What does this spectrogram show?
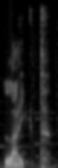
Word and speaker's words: liked: le agrega ed, y estas dos letras se pronuncian como T en esta palabra, así que la pronunciación es liked, liked, y lo usas en ideas como I liked the food, me gustó la comida.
